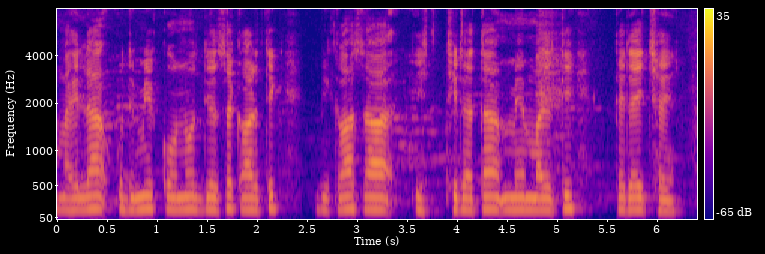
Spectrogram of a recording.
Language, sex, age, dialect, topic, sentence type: Maithili, male, 18-24, Eastern / Thethi, banking, statement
